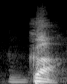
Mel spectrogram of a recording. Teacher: It's touching way back in your throat. · Term: gutturals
